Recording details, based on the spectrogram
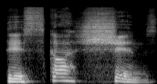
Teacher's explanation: ss 發 /ʃ/ (sh) 的音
